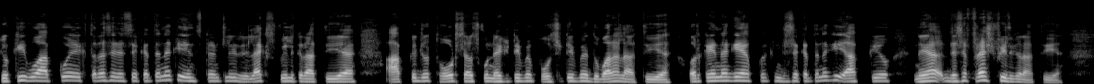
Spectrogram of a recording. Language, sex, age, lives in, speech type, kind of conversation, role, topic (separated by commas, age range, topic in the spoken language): Hindi, male, 20-24, India, conversation, podcast, guest, Kaunsa simple shauk tumhe turant aaram de deta hai?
